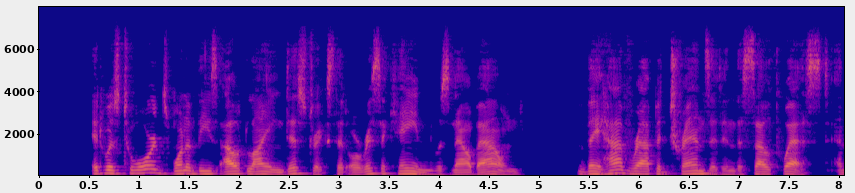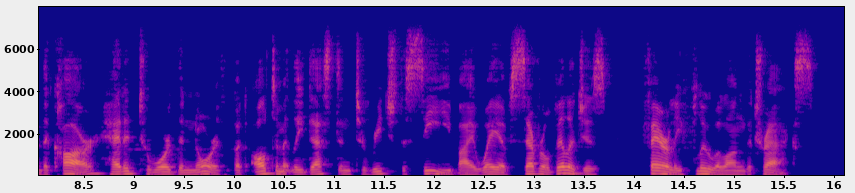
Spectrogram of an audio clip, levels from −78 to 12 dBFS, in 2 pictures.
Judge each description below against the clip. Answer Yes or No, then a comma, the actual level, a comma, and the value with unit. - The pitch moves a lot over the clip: No, average, 4.6 semitones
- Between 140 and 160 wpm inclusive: No, average, 170 wpm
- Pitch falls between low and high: No, low, 120 Hz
